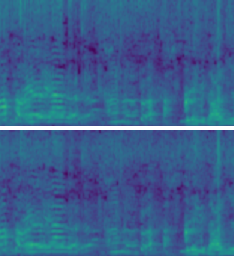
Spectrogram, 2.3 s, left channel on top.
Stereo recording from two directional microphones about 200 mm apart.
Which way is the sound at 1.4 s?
15° right (ahead or behind).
